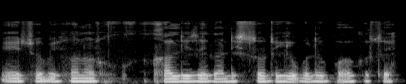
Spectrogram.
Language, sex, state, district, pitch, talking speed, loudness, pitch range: Assamese, male, Assam, Sonitpur, 135 Hz, 145 wpm, -16 LUFS, 130-140 Hz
